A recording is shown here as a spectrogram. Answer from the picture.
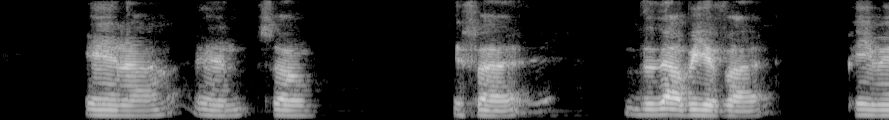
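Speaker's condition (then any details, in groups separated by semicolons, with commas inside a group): Spastic quadriplegia cerebral palsy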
